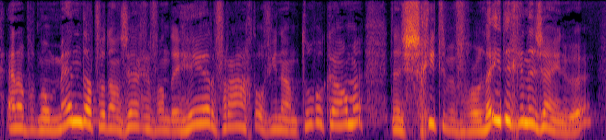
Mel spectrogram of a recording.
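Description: Animated, high-voiced male preacher. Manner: swings between loud emphatic calls and quiet reflective asides; asks the congregation direct questions. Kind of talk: sermon.

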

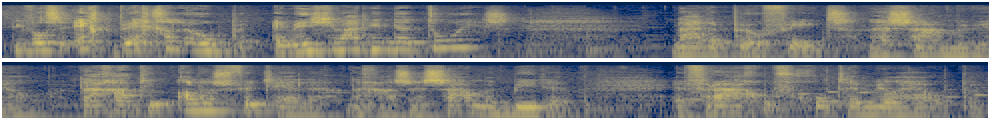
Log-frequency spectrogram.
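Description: A woman tells a Bible story to children, talking to them directly and acting out the action. Her voice swings widely and animatedly, with soft music faintly behind. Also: lowish voice, animated, normal speed.

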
